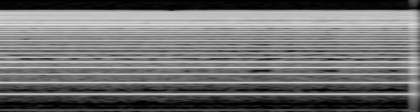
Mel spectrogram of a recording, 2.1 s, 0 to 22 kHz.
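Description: Diatonic harmonica in C holding one long, steady blow note on hole 4 (C5).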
